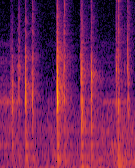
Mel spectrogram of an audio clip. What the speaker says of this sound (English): and typing in the reference John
